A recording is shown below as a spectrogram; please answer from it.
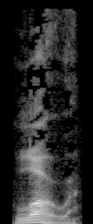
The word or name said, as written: low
